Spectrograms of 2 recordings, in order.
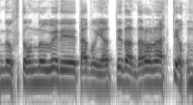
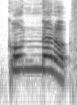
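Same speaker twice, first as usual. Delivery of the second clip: high, louder mock huff; mock indignation; 13 semitones higher, 3 dB louder than usual. Mock indignation about the leaked prop. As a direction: pretend to be outraged. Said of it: "mock indignation".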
